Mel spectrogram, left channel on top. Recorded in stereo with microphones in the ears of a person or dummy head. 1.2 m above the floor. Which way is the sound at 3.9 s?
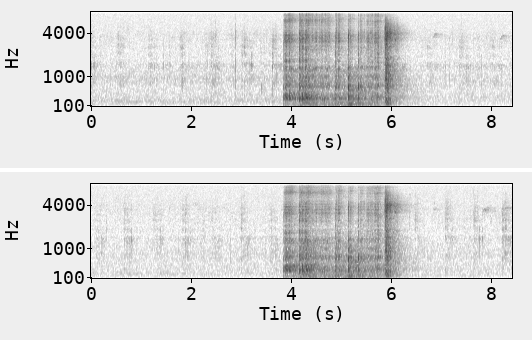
10° left (ahead or behind).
